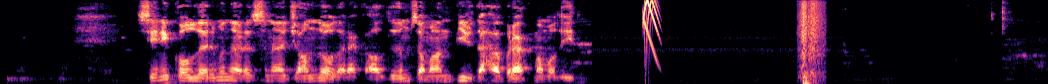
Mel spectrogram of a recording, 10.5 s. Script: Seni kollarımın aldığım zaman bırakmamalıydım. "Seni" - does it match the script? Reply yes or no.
yes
